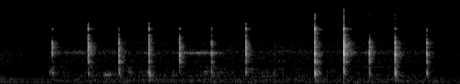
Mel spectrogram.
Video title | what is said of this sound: Join us LIVE with Dr Jiro Abe & Dr Yamazaki Fumiaki on 22nd Sunday 11AM IST | tapping point becomes lower pitched. This uniform sound allows us to verify her mandibular jaw became very, very stable.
